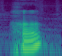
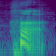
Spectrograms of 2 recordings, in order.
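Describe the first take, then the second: First: It is said as a rising question. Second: It is said flat, not as a question.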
